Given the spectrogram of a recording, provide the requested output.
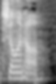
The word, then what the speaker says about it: Gyllenhaal: Someone suggested online, not me, that I should be played by, I hope I pronounce it right, Jake Gyllenhaal. – But, Gyllenhaal.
